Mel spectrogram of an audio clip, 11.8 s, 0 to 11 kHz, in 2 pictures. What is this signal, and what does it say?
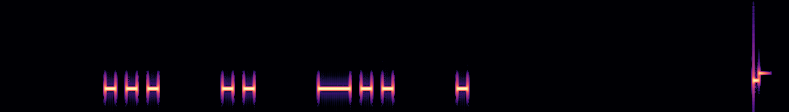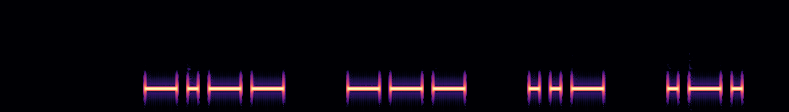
Morse code, heard as a keyed tone, about 15 wpm, spaced as for 11 wpm, 700 Hz. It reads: SIDE YOUR
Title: 2x Character Spacing - Top 200 Words - 15wpm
